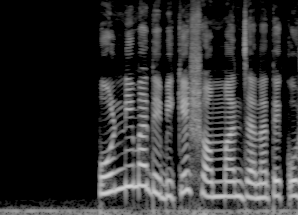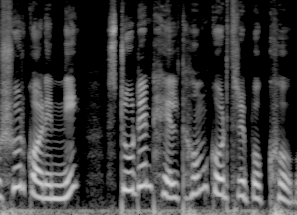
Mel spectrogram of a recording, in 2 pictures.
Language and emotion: Bengali, neutral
